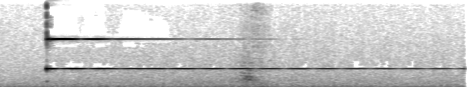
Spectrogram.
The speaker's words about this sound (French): Voilà, chers amis, avant de clôturer, je vous propose de réinviter la cloche et de prendre encore trois respirations ensemble avant d'inviter à nouveau la cloche pour nous lever, nous saluer.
